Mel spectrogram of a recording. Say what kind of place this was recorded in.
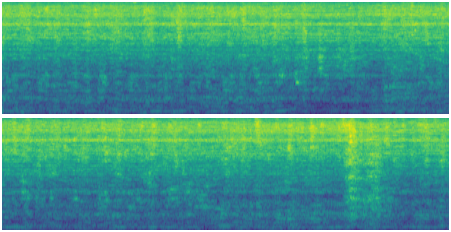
kitchen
